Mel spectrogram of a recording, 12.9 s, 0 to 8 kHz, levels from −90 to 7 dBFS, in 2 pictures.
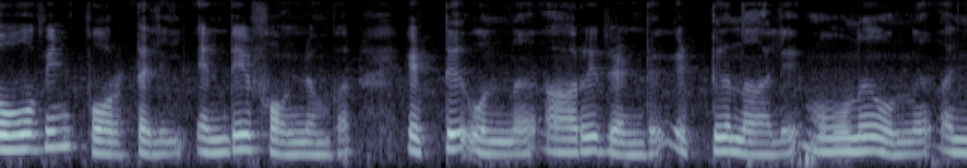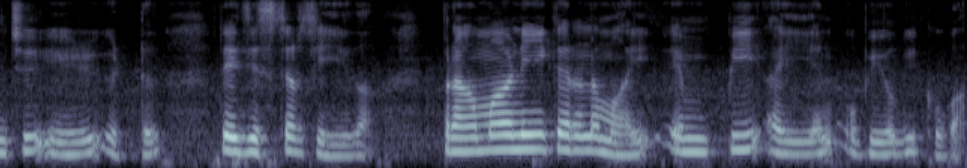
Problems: low volume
